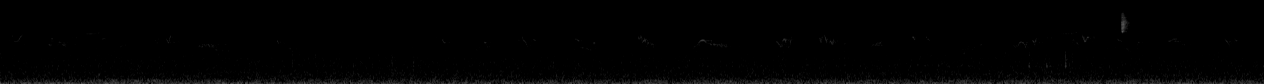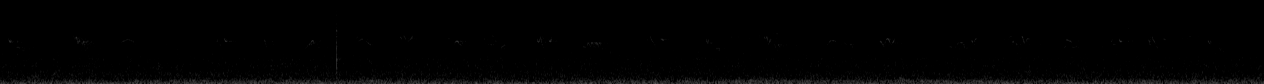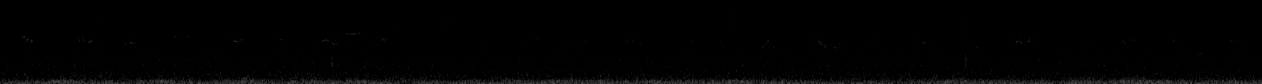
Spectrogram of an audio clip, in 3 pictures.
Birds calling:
Black-headed Grosbeak (Pheucticus melanocephalus), American Robin (Turdus migratorius), Yellow-rumped Warbler (Setophaga coronata)

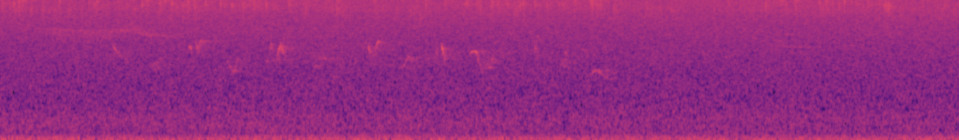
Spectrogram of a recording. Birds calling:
Orange-crowned Warbler (Leiothlypis celata), Black-headed Grosbeak (Pheucticus melanocephalus)

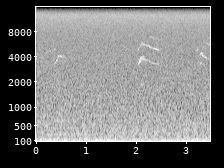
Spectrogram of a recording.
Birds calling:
Hawaii Amakihi (Chlorodrepanis virens)

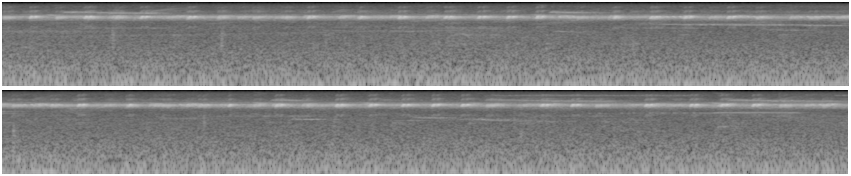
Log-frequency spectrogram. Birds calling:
unidentified bird, Amazonian Grosbeak (Cyanoloxia rothschildii), Black-faced Antthrush (Formicarius analis), Cinnamon-rumped Foliage-gleaner (Philydor pyrrhodes), Hauxwell's Thrush (Turdus hauxwelli)

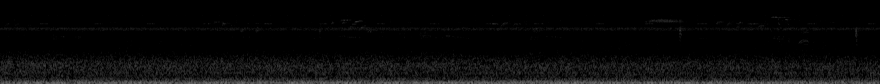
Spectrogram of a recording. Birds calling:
Common Yellowthroat (Geothlypis trichas), Cedar Waxwing (Bombycilla cedrorum), Black-capped Chickadee (Poecile atricapillus)

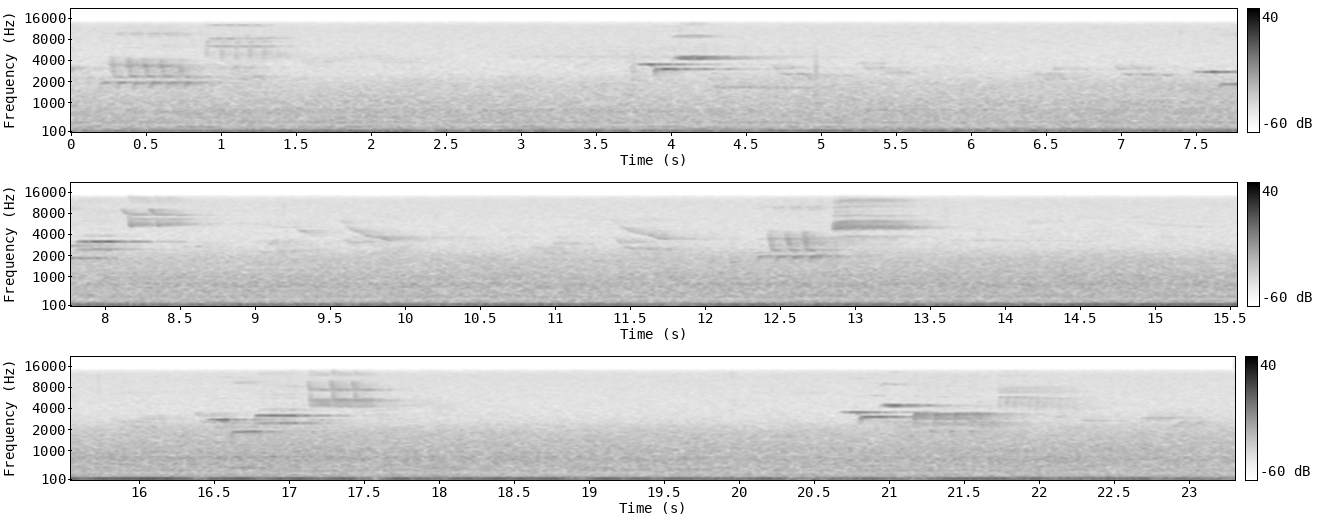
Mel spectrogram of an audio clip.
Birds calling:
Red-winged Blackbird (Agelaius phoeniceus), Wood Thrush (Hylocichla mustelina), American Robin (Turdus migratorius)

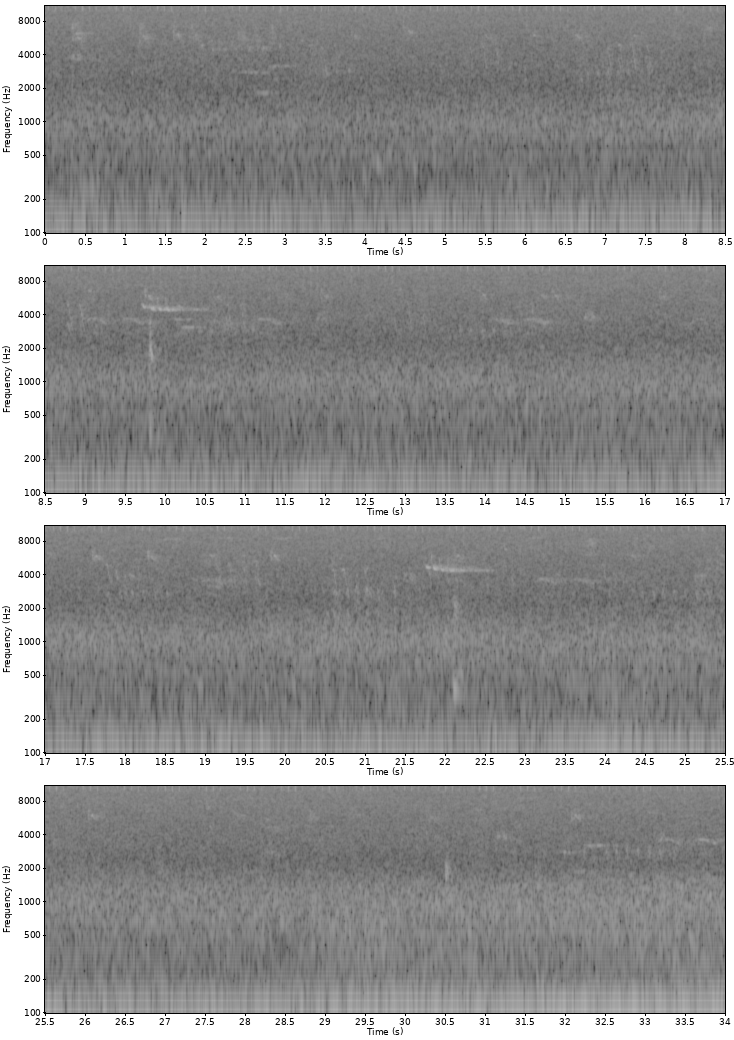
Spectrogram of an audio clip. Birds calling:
Red-winged Blackbird (Agelaius phoeniceus), Blue Jay (Cyanocitta cristata), Eastern Kingbird (Tyrannus tyrannus), unidentified bird

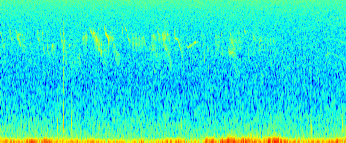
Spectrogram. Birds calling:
Eurasian Skylark (Alauda arvensis)

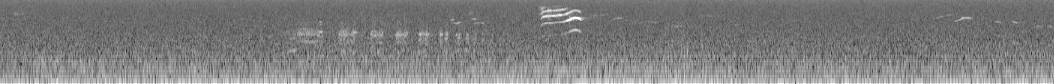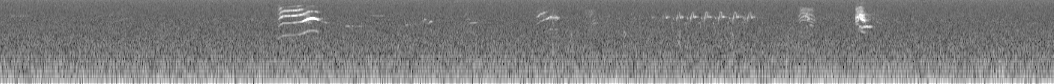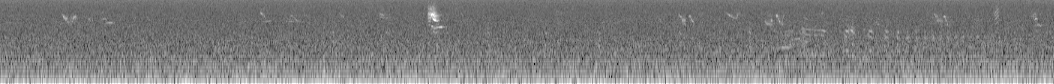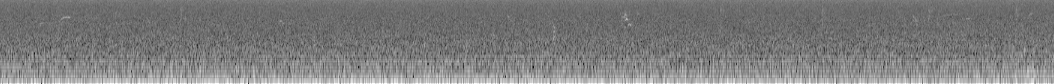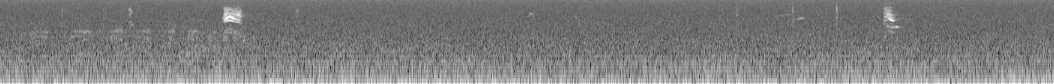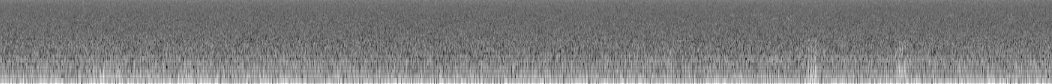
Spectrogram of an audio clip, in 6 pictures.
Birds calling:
Hawaii Amakihi (Chlorodrepanis virens), Eurasian Skylark (Alauda arvensis), Erckel's Francolin (Pternistis erckelii)

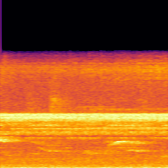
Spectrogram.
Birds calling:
Long-winged Antwren (Myrmotherula longipennis), Piratic Flycatcher (Legatus leucophaius), Hauxwell's Thrush (Turdus hauxwelli)

